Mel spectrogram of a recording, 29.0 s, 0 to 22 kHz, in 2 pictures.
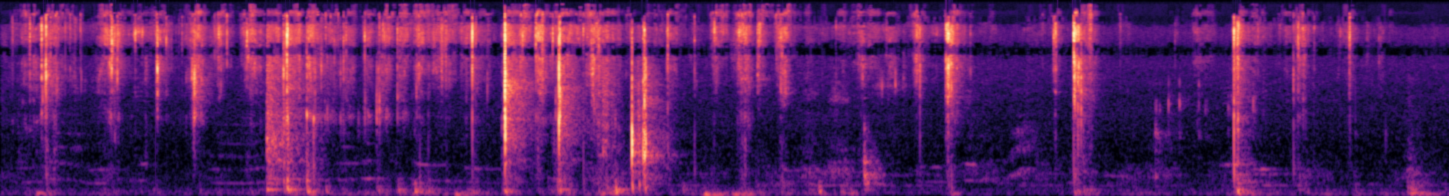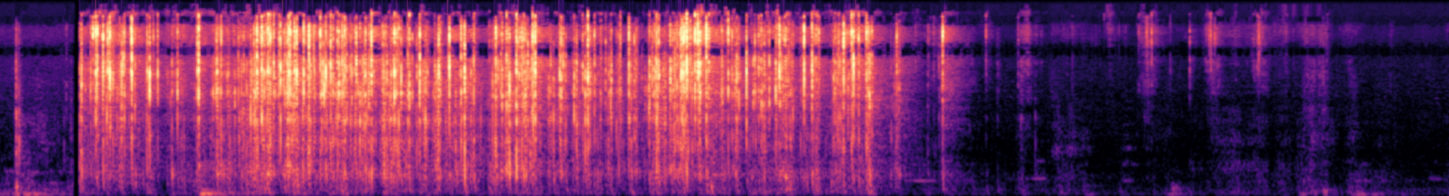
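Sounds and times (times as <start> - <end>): squishy toy crinkling and crackling: 15.3 - 24.2.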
